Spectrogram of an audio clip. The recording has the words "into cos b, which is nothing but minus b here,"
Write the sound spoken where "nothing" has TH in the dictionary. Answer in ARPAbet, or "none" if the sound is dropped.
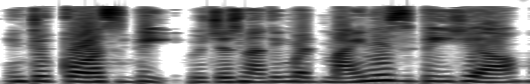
T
